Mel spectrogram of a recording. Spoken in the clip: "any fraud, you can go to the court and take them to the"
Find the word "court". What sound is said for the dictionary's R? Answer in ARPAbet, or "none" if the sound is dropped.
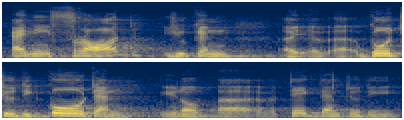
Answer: R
